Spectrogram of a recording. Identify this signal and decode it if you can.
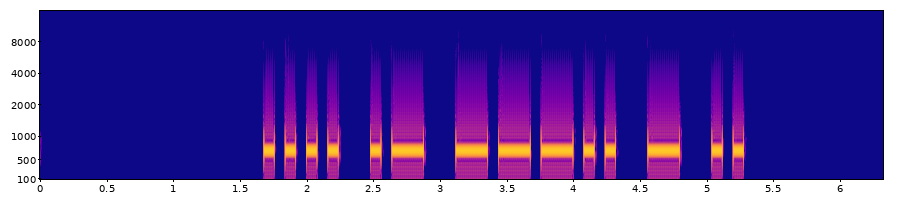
Morse code, heard as a keyed tone, about 15 wpm, 700 Hz. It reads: HA8TI
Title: DXCC-100 Call Signs - 5 Characters - Repeated 3x - 15wpm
